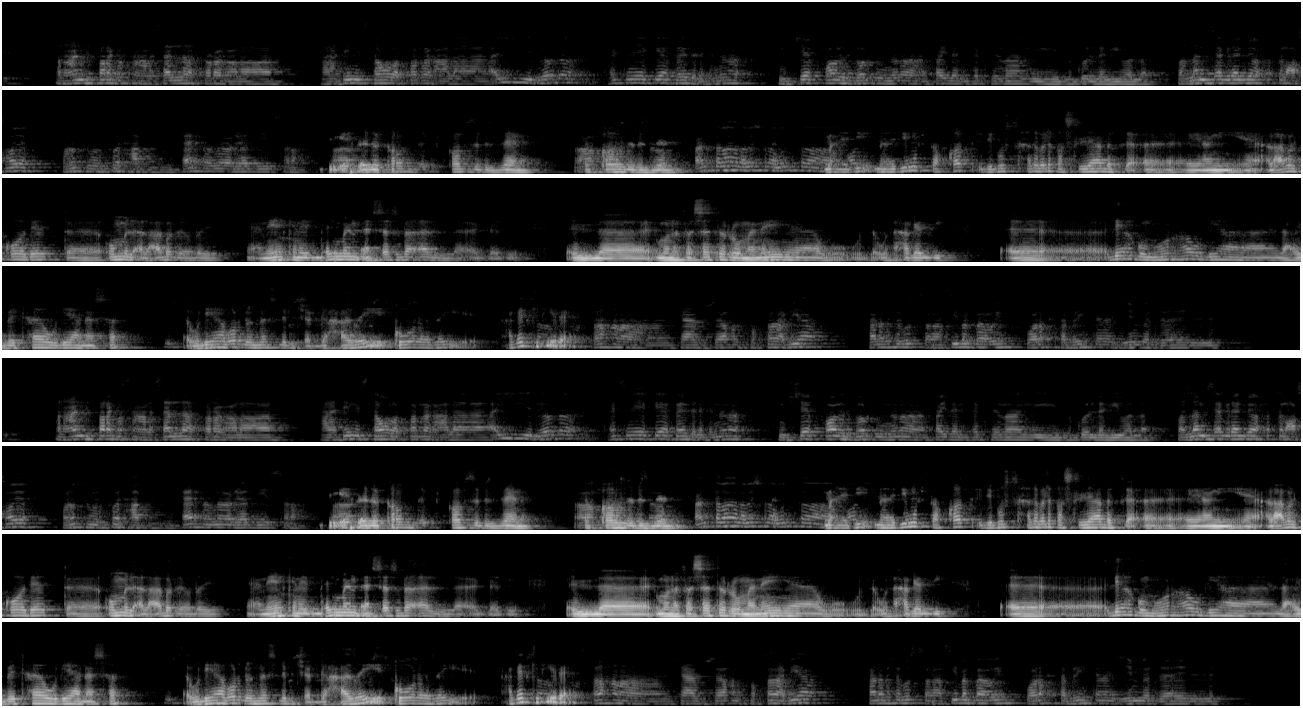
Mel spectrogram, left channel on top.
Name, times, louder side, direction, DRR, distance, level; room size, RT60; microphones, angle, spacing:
voice 1, 0.5-2.8 3.2-7.4 7.8-13.3 13.6-16.0 16.3-16.5 18.7-21.8 28.7-28.9 40.6-40.7 41.8-42.0 42.4-43.0 44.1-44.5 44.9-47.2 47.6-51.1, right 2 dB, 50° right, 6 dB, 1.5 m, -39 dB
voice 2, 16.3-18.3 18.8-19.8 21.2-31.1 31.6-35.4 36.0-40.2 40.8-43.7 44.0-44.7, right 4 dB, 65° right, 12 dB, 0.5 m, -24 dB
13.5 x 8.2 x 5.1 m, 0.66 s
head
